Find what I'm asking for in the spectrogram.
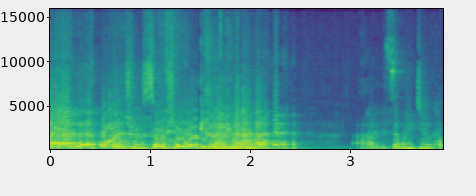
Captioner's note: laughter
